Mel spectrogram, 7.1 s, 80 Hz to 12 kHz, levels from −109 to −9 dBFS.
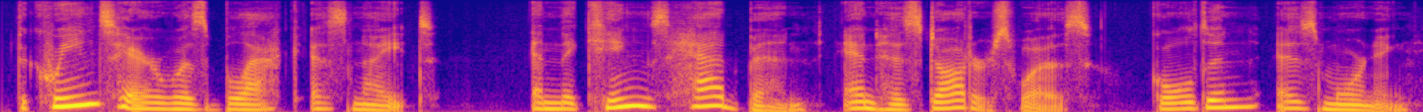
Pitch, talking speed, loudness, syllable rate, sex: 190 Hz, 160 wpm, -18 LUFS, 3.7 syllables/s, female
